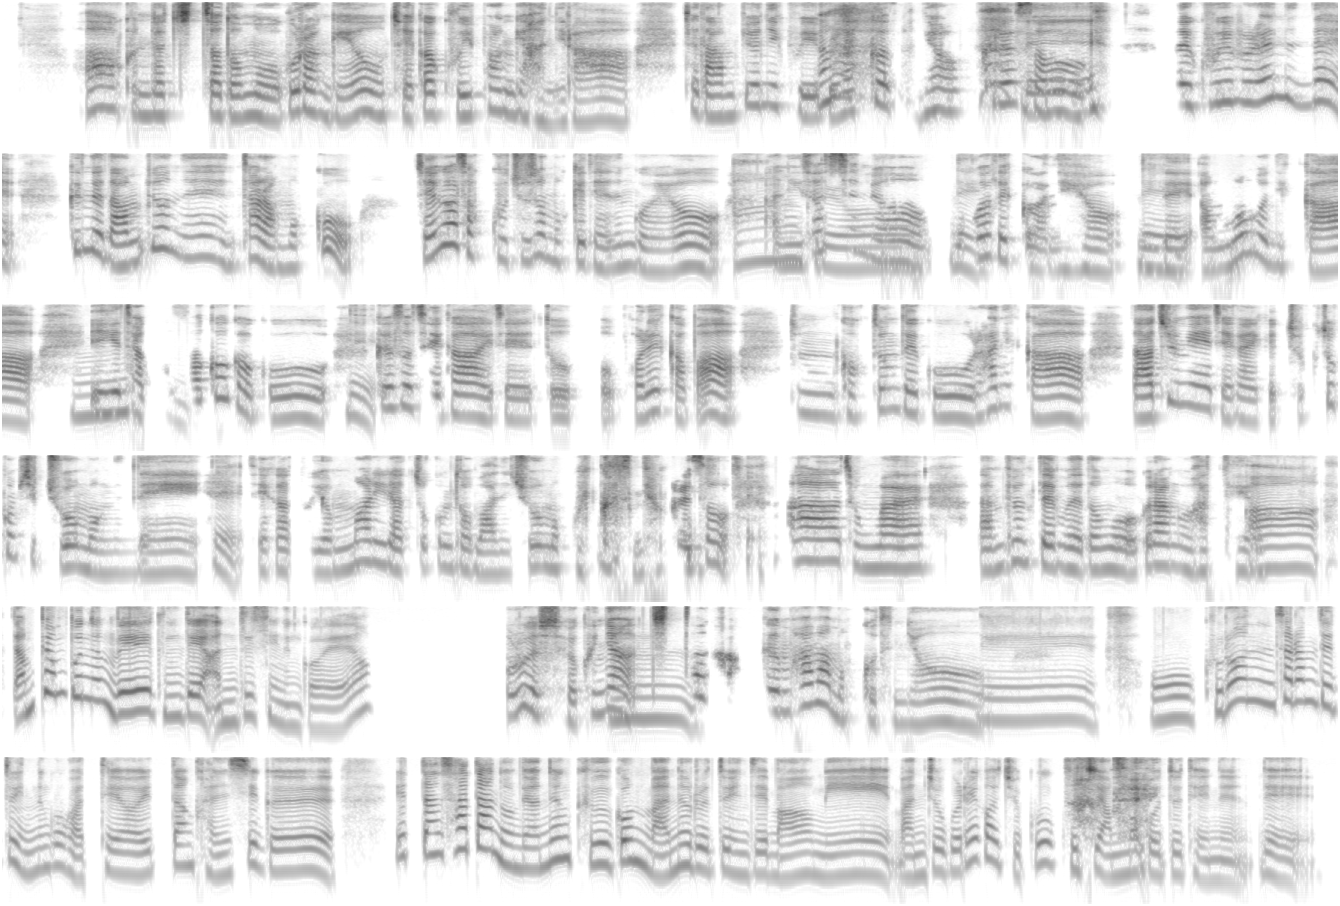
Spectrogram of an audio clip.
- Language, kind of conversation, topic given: Korean, advice, 요즘 간식 유혹이 자주 느껴져서 참기 힘든데, 어떻게 관리를 시작하면 좋을까요?
- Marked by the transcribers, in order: laughing while speaking: "아니라"; laugh; laughing while speaking: "했거든요. 그래서"; tapping; static; laughing while speaking: "아니에요"; laughing while speaking: "있거든요"; laugh; laughing while speaking: "네"; laugh; laugh; laughing while speaking: "아 네"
